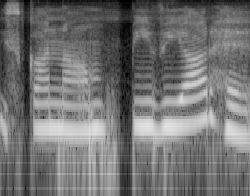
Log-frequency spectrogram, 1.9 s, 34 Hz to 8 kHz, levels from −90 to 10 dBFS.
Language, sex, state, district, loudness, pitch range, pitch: Hindi, female, Uttar Pradesh, Jyotiba Phule Nagar, -12 LUFS, 215-240 Hz, 225 Hz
